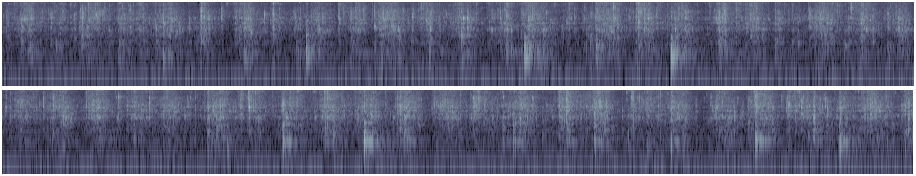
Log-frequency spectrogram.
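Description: An empty, hollow clear plastic water bottle with a blue label is quickly squeezed and crinkled in one hand. The result is a steady, dense stream of bright, crackling crinkles with frequent short snapping pops and almost no low end.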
